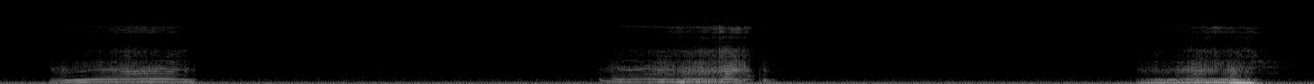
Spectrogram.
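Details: A middle-aged man's snoring, recorded 2022-02-23: loud rumbling snores with long silent gaps between breaths; the uploader suspects sleep apnea syndrome from the number of shallow hypopneas; snoring with suspected obstructive sleep apnea.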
